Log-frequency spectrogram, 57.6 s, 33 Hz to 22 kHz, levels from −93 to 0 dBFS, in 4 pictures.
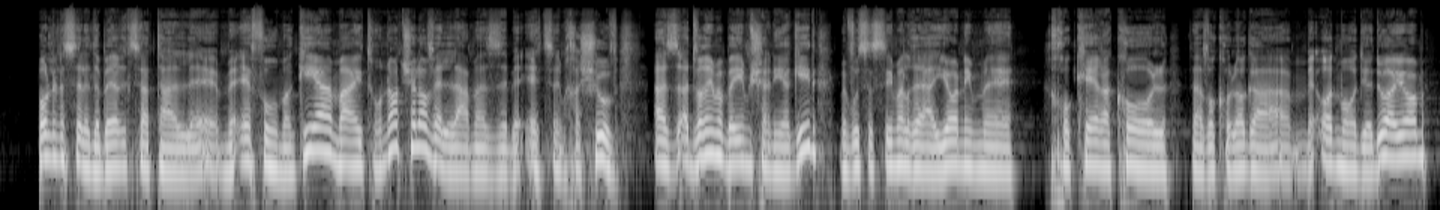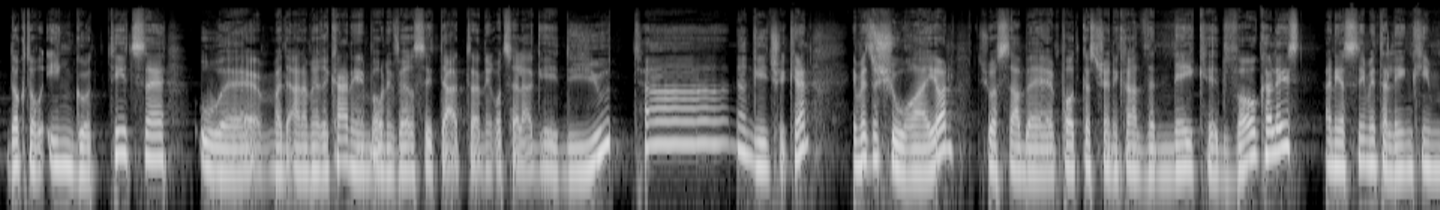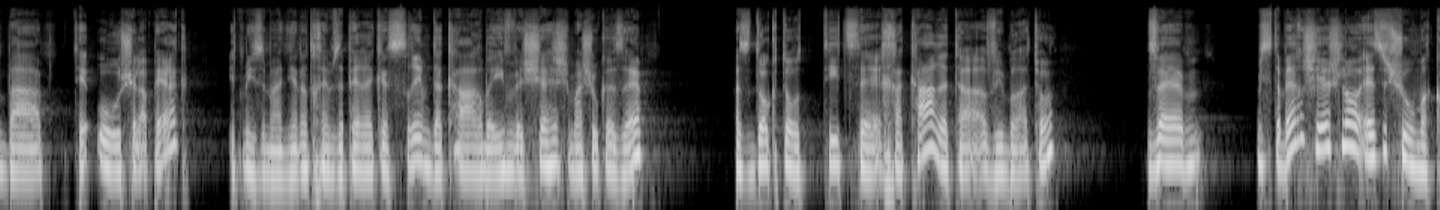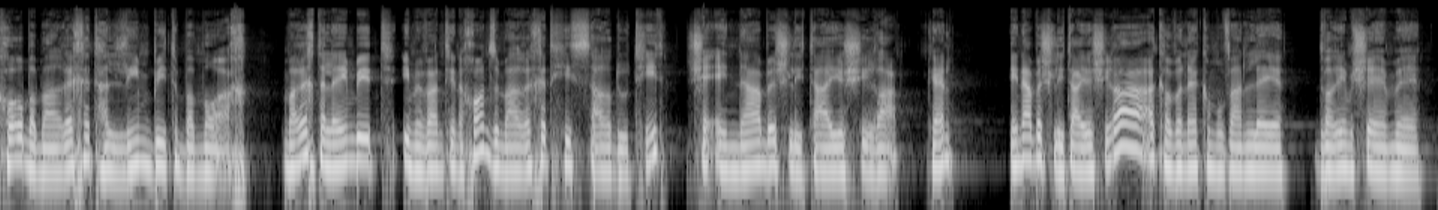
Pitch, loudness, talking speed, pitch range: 125 Hz, -25 LUFS, 110 wpm, 115-150 Hz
